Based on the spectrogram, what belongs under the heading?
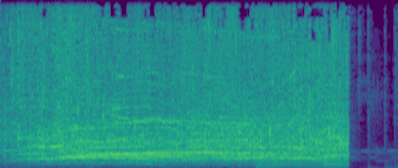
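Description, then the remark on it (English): At the close of a televised debate, a crowd breaks into sustained applause mixed with cheering and a few whoops, loud and steady for about three and a half seconds before cutting off abruptly. “Thank you so much for joining us tonight, and now your applause.”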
